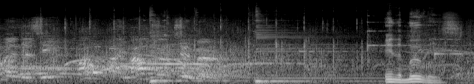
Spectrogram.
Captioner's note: applause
